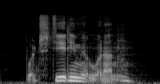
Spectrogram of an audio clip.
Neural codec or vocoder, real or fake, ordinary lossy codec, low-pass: autoencoder, 22.05 kHz, a latent of 192 numbers a frame, VITS, trained on many speakers; fake; none; none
